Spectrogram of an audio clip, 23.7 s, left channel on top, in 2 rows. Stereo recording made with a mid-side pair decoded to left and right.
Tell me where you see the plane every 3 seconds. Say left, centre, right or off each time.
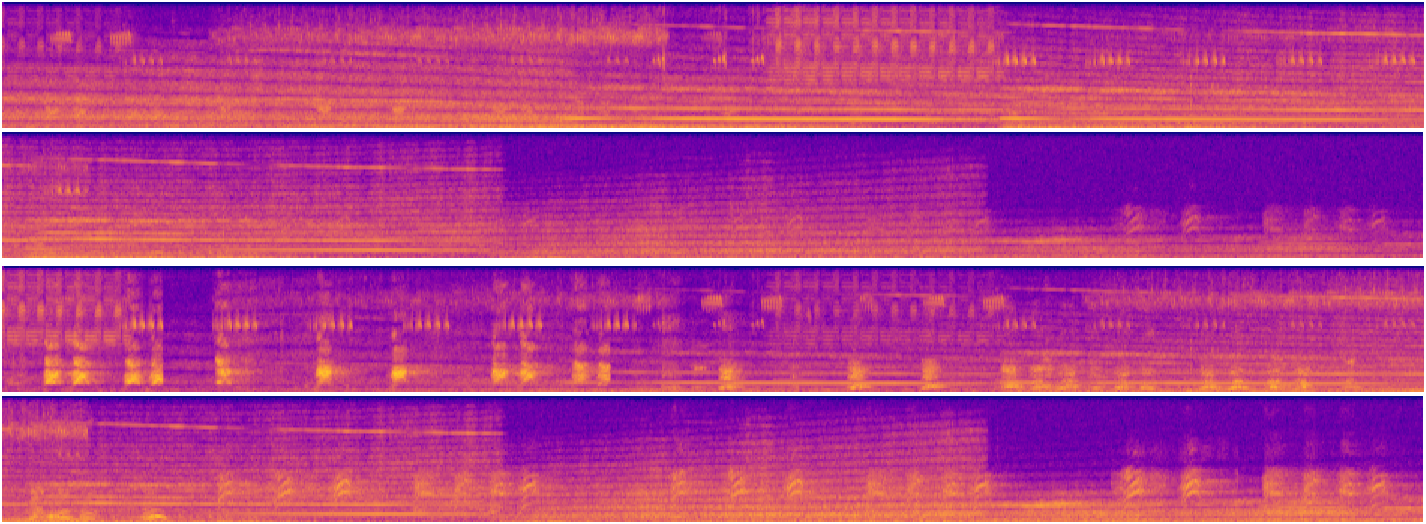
left, left, left, left, centre, right, right, right.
